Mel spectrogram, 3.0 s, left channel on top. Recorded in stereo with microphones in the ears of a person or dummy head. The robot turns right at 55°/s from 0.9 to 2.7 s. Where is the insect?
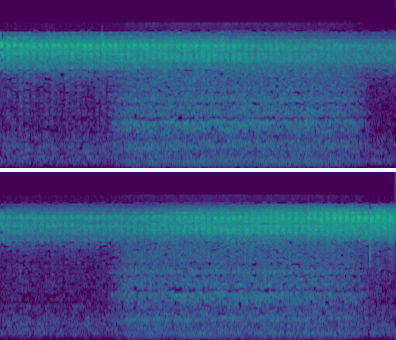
145° left, 0.7 m; by 3.0 s 115° right, 0.7 m.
